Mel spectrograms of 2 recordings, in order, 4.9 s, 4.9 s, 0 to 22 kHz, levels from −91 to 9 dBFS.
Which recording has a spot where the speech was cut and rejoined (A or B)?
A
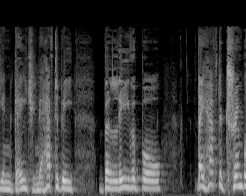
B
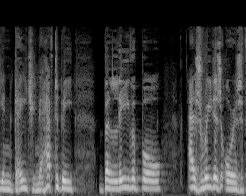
B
